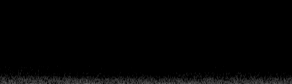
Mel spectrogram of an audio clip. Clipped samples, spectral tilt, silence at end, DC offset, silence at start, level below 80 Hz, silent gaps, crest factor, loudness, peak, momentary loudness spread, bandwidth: under 0.1%; -6.5 dB/octave; 0 s; under 0.1%; 0 s; -60 dBFS; none; 14 dB; -59 LUFS; -40 dBFS; 1 LU; 16.5 kHz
